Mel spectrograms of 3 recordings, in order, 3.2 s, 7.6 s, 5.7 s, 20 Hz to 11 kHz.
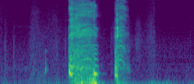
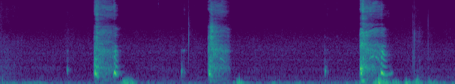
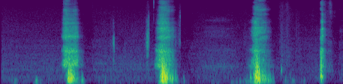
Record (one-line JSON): {"cough_length": "3.2 s", "cough_amplitude": 10161, "cough_signal_mean_std_ratio": 0.31, "three_cough_length": "7.6 s", "three_cough_amplitude": 3428, "three_cough_signal_mean_std_ratio": 0.35, "exhalation_length": "5.7 s", "exhalation_amplitude": 32601, "exhalation_signal_mean_std_ratio": 0.23, "survey_phase": "alpha (2021-03-01 to 2021-08-12)", "age": "18-44", "gender": "Female", "wearing_mask": "No", "symptom_cough_any": true, "symptom_shortness_of_breath": true, "symptom_abdominal_pain": true, "symptom_diarrhoea": true, "symptom_fatigue": true, "symptom_fever_high_temperature": true, "symptom_headache": true, "symptom_change_to_sense_of_smell_or_taste": true, "symptom_loss_of_taste": true, "symptom_onset": "5 days", "smoker_status": "Never smoked", "respiratory_condition_asthma": false, "respiratory_condition_other": false, "recruitment_source": "Test and Trace", "submission_delay": "2 days", "covid_test_result": "Positive", "covid_test_method": "RT-qPCR", "covid_ct_value": 22.6, "covid_ct_gene": "N gene"}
